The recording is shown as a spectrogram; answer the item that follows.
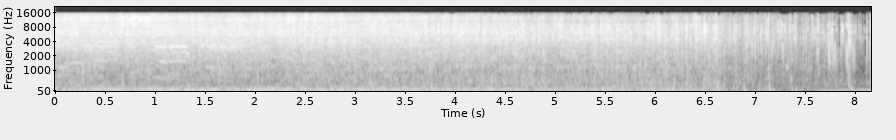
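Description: A torrent of grain seeds pouring out of a chute and piling up, a dense rushing noise with a deep rumble. Near the end it thins into a scattered patter of single seeds landing.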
